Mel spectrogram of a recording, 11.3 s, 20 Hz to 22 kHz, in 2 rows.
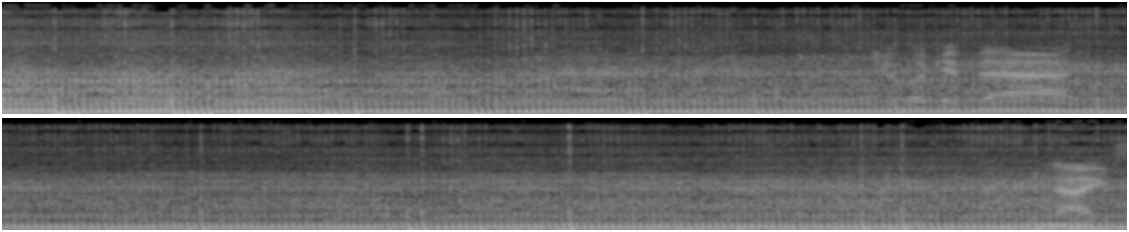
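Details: Roadside Garden Machines edger, 3.5 hp Briggs flathead, air filter cover missing: after a restart it settles into a steady, even putter with no misses or hunting, a healthy idle.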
